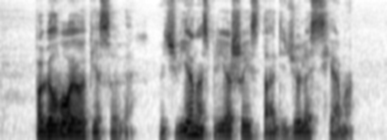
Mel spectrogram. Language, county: Lithuanian, Šiauliai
